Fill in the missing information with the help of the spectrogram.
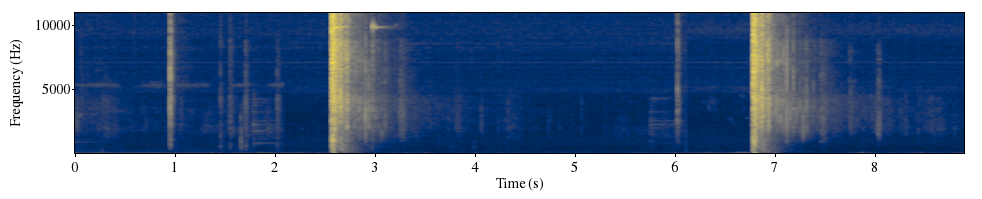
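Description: Two shots from a suppressed rifle, about four seconds apart. Each is a sharp crack with a short echoing tail.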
